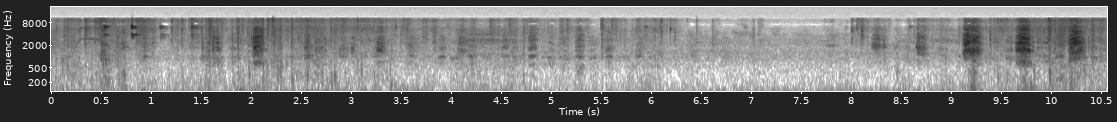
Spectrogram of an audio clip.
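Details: Mixed-breed dog and Shiba Inu in play-fighting, mostly scuffling and panting, then three sharp rising yips in quick succession near the end.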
